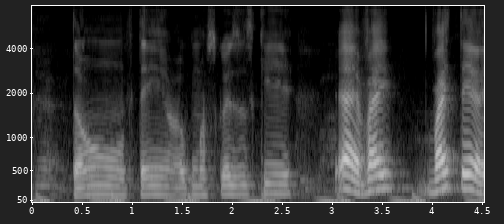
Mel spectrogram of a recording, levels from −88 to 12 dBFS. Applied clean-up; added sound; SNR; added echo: none; Breathing; 19 dB; none.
